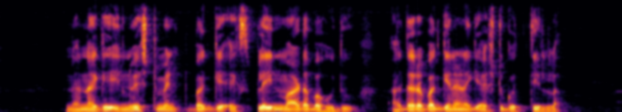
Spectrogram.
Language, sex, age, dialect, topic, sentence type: Kannada, male, 18-24, Coastal/Dakshin, banking, question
